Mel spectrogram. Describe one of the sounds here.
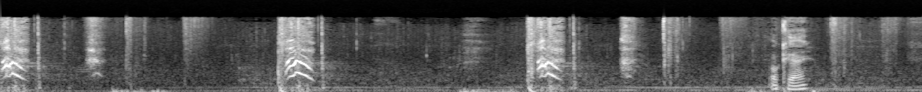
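A young woman grunts with effort.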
